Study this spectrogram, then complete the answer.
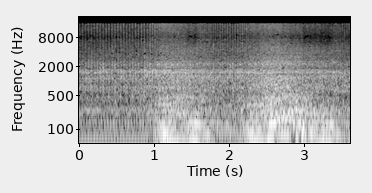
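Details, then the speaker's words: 1982 Mercedes 240D diesel after valve adjustment, throttle linkage adjustment, new return lines, no leaks from valve cover gasket or injector lines: steady even diesel clatter at idle, no misses or knocks. Normal diesel idle. "we've got good idle the valve's adjusted and the valve cover gasket not leaking and throttle linkage adjusted"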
